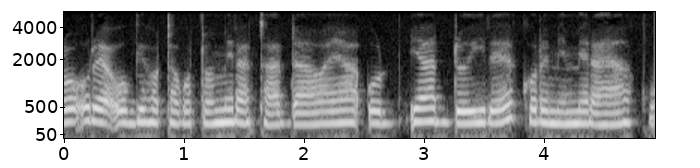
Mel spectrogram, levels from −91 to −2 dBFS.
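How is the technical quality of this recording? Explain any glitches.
Nothing in this speech recording comes across as a glitch, so there's no technical fault here to explain.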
